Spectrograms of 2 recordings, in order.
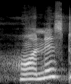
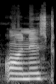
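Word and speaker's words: honest: is dash ऑनेस्ट ऑनेस्ट this word is नेस्ट नहीं होता ऑनेस्ट होता है इसको क्या पढ़ते हैं ऑनेस्ट नेस्ट नहीं पढ़ना ऑनेस्ट तो यह तो साइलेंट होगा ठीक है और हम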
